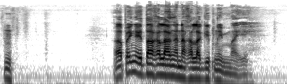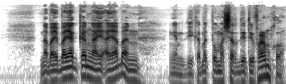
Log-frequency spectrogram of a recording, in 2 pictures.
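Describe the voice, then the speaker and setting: An actor playing a calm older friend and farm owner in a radio drama, with an Ilocano accent. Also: male voice, fairly low pitch, moderate pace, long pauses, dry recording. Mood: calm, teasing.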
